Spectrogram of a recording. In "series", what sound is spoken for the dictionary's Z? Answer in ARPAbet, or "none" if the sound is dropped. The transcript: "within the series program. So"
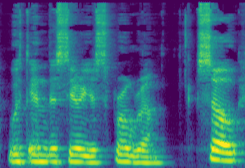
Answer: S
